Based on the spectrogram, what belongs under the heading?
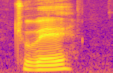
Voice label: "chuve̱e", Copala Triqui

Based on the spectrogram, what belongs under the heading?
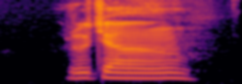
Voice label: "ruxaan", Copala Triqui

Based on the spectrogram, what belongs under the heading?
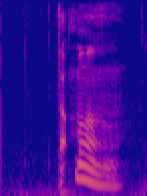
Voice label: "ta'maa̱n", Copala Triqui

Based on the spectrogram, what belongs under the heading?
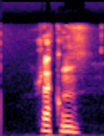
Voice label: "racu̱nj", Copala Triqui

